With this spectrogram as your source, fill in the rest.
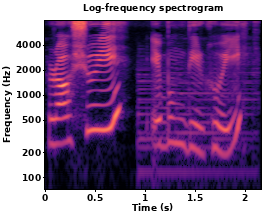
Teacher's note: হ্রস্ব ই এবং দীর্ঘ ই, যেগুলোর উচ্চারণ স্থান তালু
